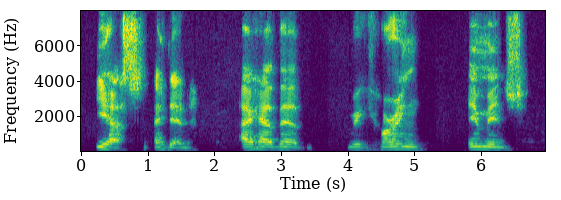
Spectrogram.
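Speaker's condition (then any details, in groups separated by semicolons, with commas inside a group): Toxic leukoencephalopathy, locked-in syndrome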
